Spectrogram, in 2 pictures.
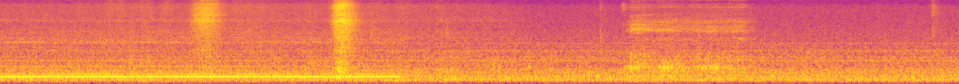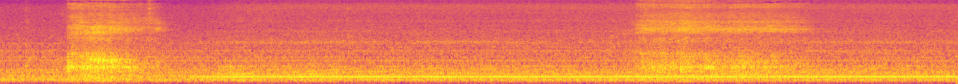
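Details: Afghan Hound snoring loud indoors: rough, breathy snores come in bursts a few seconds apart, separated by quieter stretches with a steady faint hum in the room.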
